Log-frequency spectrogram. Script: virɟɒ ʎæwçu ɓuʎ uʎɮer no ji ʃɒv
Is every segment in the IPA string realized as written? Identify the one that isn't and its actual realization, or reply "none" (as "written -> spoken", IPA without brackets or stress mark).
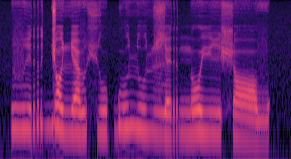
w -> v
